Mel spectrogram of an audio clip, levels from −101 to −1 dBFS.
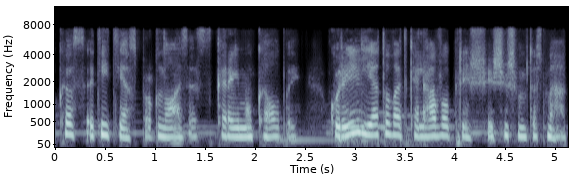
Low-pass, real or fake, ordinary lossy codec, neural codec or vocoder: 7.2 kHz; fake; MP3, 96 kbps; codec, 16 kHz, 2 kbps, X-Codec, HuBERT features, trained on general audio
